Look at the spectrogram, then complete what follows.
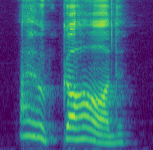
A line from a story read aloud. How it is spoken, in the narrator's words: Darcy groans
